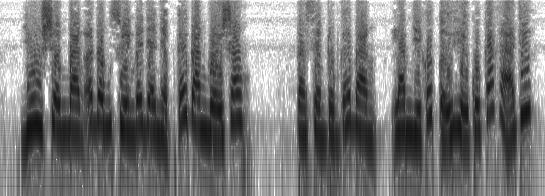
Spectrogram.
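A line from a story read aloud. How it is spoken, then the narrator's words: Sudden shout. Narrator (Vietnamese): Ân Tố Tố bỗng quát lên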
